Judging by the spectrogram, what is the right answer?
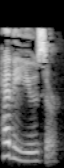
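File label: "Heavy-user", English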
